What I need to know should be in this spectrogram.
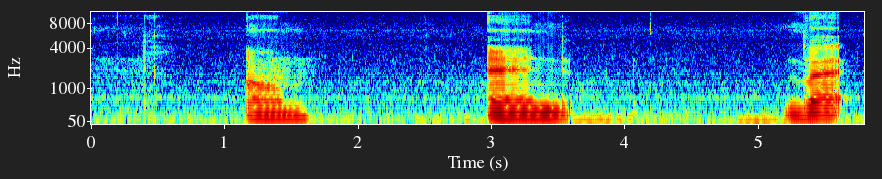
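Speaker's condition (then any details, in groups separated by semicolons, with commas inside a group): Cerebral palsy; scoliosis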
